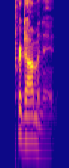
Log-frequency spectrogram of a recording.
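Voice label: "predominant", medical English, British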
